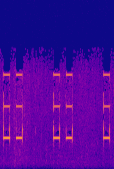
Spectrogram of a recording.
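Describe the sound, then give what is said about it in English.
A small electronic wristwatch alarm beeps in quick pairs, two short high-pitched tones repeated three times with pauses between, thin and clear over faint background hiss, set off by pressing a button on the watch. “Leo's got an alarm on his watch, she explained to Ben.”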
